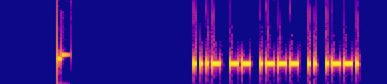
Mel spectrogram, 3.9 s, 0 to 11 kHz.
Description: Morse code, heard as a keyed tone, about 39 wpm, 700 Hz. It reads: VMJIP
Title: Code Groups - 5 Letter:Numbers - 40wpm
